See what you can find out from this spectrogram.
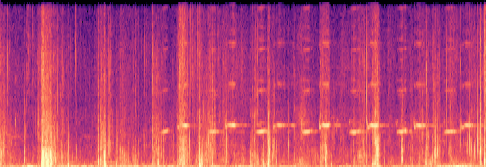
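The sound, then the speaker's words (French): Footsteps of people strolling along a paved rural road outdoors, a steady series of scuffing steps at an easy walking pace, fairly quiet, with no talking. “On se promène. On marche sur une route.”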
